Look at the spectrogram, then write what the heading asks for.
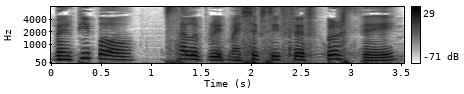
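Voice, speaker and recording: A woman interpreting a Buddhist sermon phrase by phrase in a measured way. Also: fairly low pitch, warm tone, rough recording.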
